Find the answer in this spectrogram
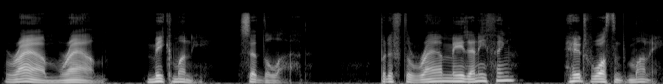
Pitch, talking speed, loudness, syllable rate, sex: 110 Hz, 145 wpm, -20 LUFS, 4.2 syllables/s, male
